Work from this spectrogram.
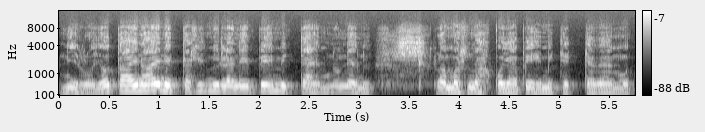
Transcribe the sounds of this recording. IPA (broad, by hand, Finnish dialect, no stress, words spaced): niːlˑ oj jotɑin ɑinetːɑ sim̆ milːæ neːp̆ pehmitːæː em min on næhny lɑmːɑsnɑhkojɑ pehmitetːæʋæm mut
